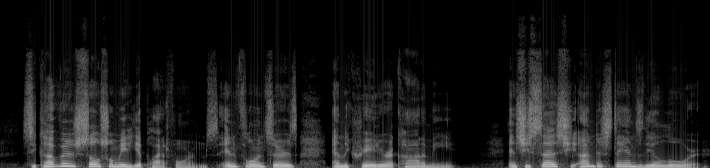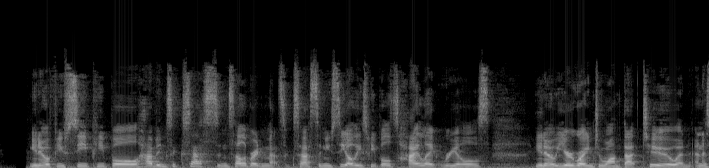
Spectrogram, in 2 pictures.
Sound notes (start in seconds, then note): none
